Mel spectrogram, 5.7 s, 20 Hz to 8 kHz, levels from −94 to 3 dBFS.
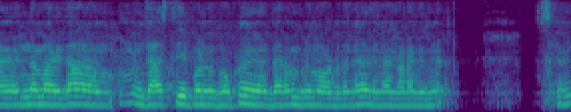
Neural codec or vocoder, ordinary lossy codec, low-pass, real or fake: codec, 16 kHz, 4.8 kbps, FACodec; none; none; fake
